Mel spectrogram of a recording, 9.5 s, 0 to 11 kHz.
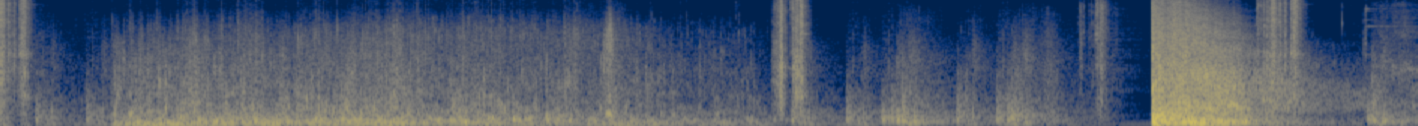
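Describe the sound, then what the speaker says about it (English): Mine dart explosion in the Resident Evil 4 video game: after a stretch of scuffling, thuds and gunfire-like bursts, a single loud, sharp blast erupts near the end and rumbles briefly before fading. "The explosion also blew off that lock."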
